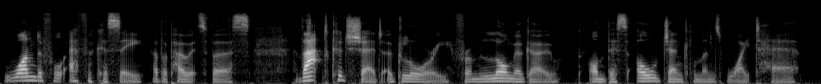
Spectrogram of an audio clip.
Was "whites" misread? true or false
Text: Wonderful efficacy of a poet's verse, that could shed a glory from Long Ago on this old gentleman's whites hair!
true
